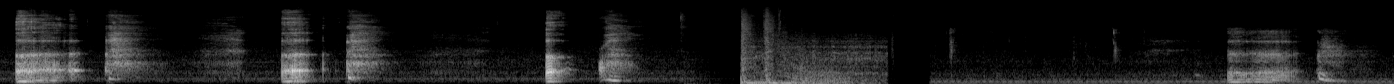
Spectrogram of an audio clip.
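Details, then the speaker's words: A Korean streamer belching: a run of loud, deep, drawn-out burps, about seven in fourteen seconds, with brief pauses between, while apologising and attempting a big burp. "트럼이 오지게 나옵니다. 죄송합니다."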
